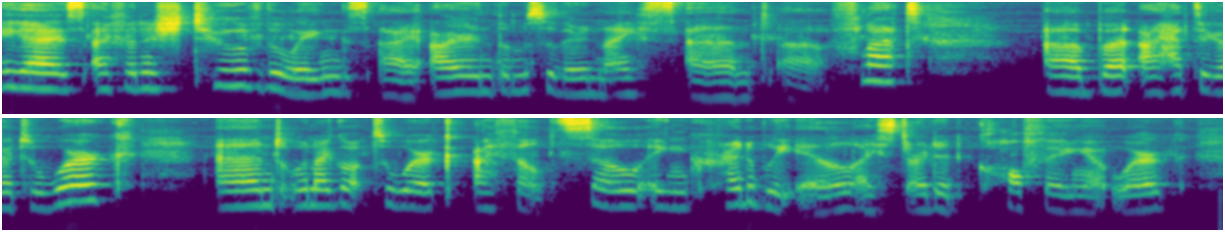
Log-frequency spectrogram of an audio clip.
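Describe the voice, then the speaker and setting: Noticeable background noise sits behind a woman's fairly high voice. She moves at a moderate pace with ordinary pitch variation. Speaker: art vlogger. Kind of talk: vlog narration. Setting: at home. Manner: casual, chatty.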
